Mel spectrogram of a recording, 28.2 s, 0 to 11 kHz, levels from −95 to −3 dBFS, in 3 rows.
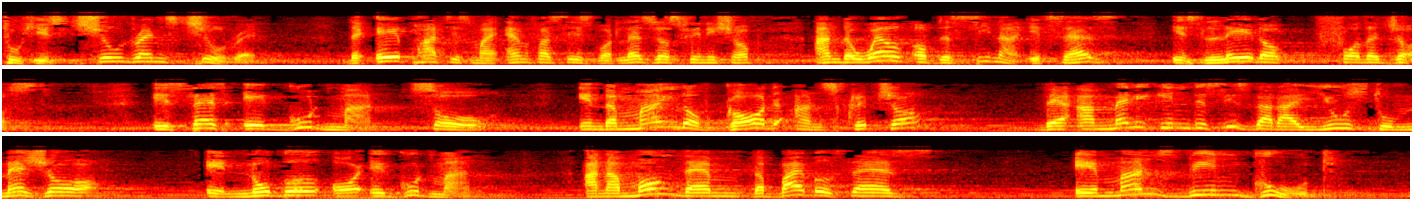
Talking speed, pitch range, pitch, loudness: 145 wpm, 150-205 Hz, 170 Hz, -26 LUFS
